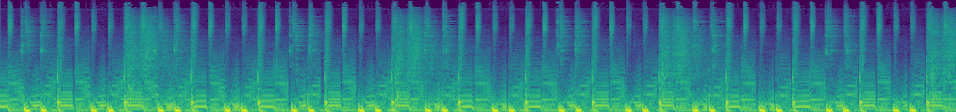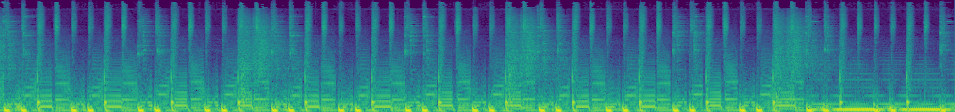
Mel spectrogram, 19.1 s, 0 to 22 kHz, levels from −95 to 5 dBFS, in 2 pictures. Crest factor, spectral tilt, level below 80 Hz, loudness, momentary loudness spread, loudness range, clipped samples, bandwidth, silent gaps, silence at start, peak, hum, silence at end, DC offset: 10 dB; -6.5 dB/octave; -12 dBFS; -12 LUFS; 6 LU; 1 LU; 3%; 20 kHz; none; 0 s; 0 dBFS; none; 0 s; under 0.1%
